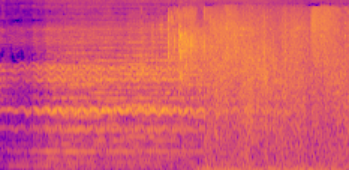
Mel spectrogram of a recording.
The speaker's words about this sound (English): The tremendous explosion throws flames and debris into the air, and a raging fire consumes the wreckage.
